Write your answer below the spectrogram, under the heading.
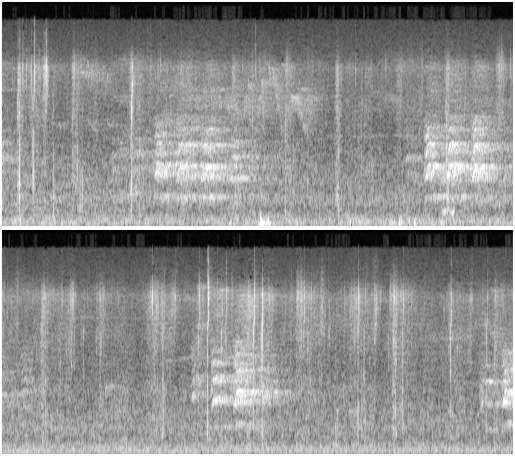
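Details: Young jay, out of the nest, in a forest, giving harsh, raspy calls with layered tones in drawn-out bursts of about a second, repeated every few seconds, with rustling and faint clicks between.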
